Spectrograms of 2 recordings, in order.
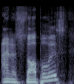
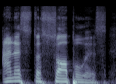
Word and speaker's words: Anastasopoulos: They get a lot of hands on balls, whether it's Keon Cyrus, of course, Sam I realize I've been saying his last name wrong. I always said Anastopoulos. It's Anastasopoulos. Now that I really Ask read PZI his says name says correctly.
